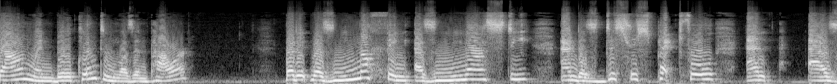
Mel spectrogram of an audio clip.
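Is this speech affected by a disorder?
No.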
